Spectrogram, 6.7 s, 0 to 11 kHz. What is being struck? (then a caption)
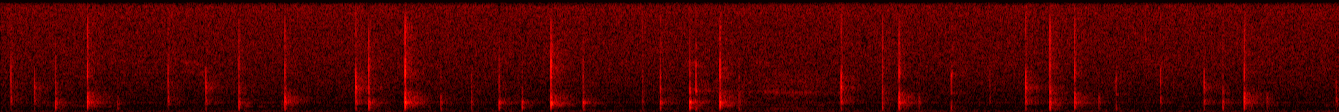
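Clear PVC vinyl zipper pouch. Long nails tap and scratch a clear pink PVC zipper pouch, a transparent pink vinyl bag held horizontally in both hands. About 26 quick, dry plastic clicks come at an uneven pace, each with a short, bright crackle that dies almost instantly. A faint tone near 930 Hz runs underneath, with soft scratching between the taps.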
